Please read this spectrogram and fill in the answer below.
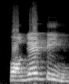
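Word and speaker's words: forgetting: फॉरगेटिंग, भूल जाना, ऐसे फॉरगेटिंग ऐसे पढ़ते हैं, लेकिन ये समय आर थोड़ा सा साइलेंट होता है, जैसे कि फॉरगेटिंग, देखिए आर को बोल ही नहीं रहा है ना, जैसे डॉक्टर नहीं बोल,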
